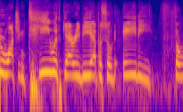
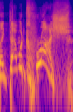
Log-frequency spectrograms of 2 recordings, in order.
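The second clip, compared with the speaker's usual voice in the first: ordinary delivery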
